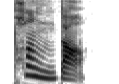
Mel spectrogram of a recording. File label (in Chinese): "碰到", Chinese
